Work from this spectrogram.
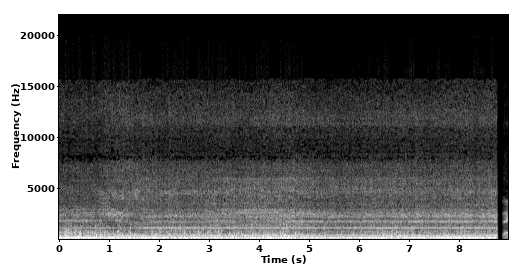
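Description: An old Johnson outboard motor, back running after sitting for seven years, drives a fishing boat with a loud, steady droning whine mixed with wind buffeting, continuous until it cuts off abruptly at the very end.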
